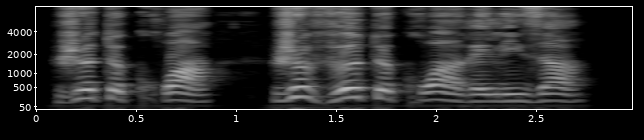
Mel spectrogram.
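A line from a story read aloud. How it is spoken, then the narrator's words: Exclamation. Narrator (French): s'écria Georges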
